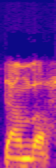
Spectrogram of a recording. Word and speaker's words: Dumba: How do we say the last name again? Matt Dumba. Thank you.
